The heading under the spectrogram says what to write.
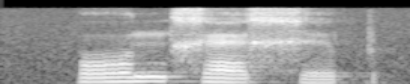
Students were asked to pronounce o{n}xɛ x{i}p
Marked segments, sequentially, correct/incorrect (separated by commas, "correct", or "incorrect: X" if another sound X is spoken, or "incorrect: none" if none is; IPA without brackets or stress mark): correct, incorrect: ɪ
